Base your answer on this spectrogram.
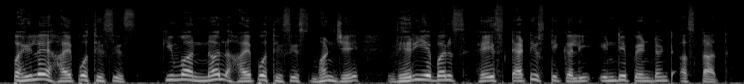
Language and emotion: Marathi, neutral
